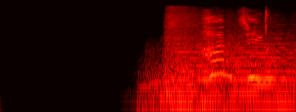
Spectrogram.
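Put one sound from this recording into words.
A victory fanfare plays.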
